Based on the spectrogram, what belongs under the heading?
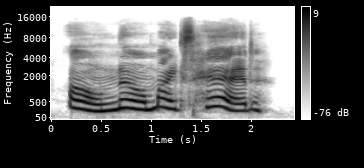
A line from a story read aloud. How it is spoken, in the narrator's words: Carol exclaims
